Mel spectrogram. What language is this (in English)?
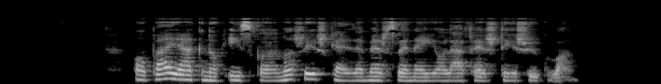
Hungarian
